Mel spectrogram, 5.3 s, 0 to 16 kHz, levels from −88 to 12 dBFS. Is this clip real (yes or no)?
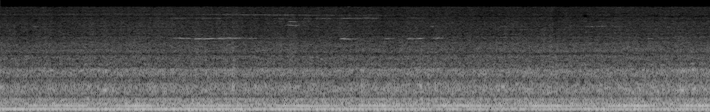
no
